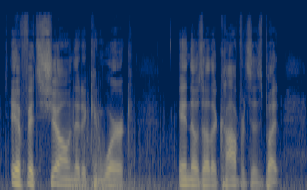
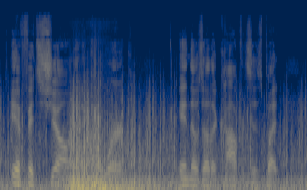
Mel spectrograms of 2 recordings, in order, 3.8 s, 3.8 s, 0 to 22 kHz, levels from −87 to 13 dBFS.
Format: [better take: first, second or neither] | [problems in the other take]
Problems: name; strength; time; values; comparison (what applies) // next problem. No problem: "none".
first | wind noise on the microphone; heavy; 1 dB above the speech; occasional gusts in the first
